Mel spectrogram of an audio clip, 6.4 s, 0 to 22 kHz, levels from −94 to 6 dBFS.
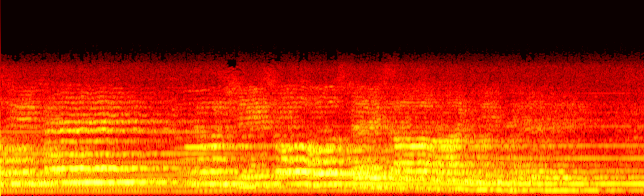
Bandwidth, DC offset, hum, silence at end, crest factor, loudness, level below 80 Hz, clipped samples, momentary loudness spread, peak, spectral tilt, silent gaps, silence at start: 5.8 kHz; under 0.1%; none; 0 s; 12 dB; -14 LUFS; -60 dBFS; under 0.1%; 9 LU; 0 dBFS; -9.5 dB/octave; none; 0 s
